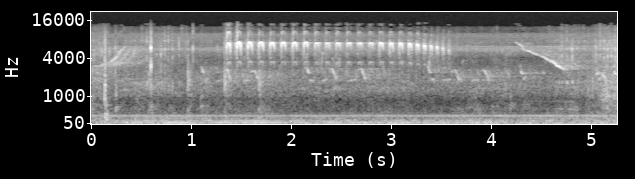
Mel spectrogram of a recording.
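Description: Songbirds singing: a fast, high, even trill lasting about two seconds, then a single falling whistle, with other short chirps, over a low steady hum.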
